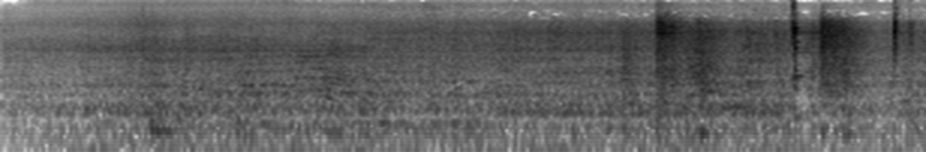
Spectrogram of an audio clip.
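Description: Steady rumbling roar of a stove under a large aluminium pot of simmering amaranth-tomato curry. Near the end, a metal spatula scrapes inside the pot and taps against it.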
